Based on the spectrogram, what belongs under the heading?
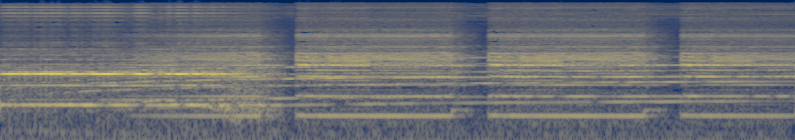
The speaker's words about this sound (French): C'est quoi cette alarme? Qu'est-ce qui se passe?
